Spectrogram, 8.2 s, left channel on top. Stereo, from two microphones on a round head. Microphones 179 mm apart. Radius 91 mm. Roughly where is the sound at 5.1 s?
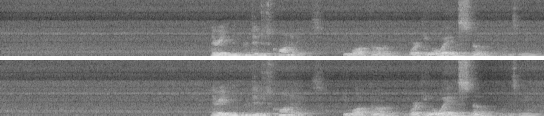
Centre.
